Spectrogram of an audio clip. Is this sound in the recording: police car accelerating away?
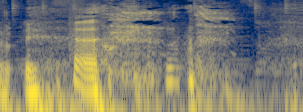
no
